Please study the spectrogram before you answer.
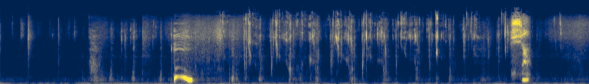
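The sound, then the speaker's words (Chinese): Crunchy chewing of lean chicken muscle meat, with many irregular bites and wet mastication clicks spread throughout, and stronger crunching bursts near the start of the second third and again close to the end. “果然是肌肉的部分最好吃，听说吃鸡肉还不会长胖哦，全是蛋白质。”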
